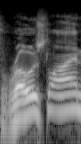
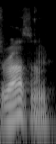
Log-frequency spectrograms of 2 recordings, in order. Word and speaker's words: Roseline: the Supreme Court decision yeah it's pronounced like clothesline oh it's so it's Rose line is that what you're saying Kim I thought you meant I thought it was Roslyn yeah but she's saying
